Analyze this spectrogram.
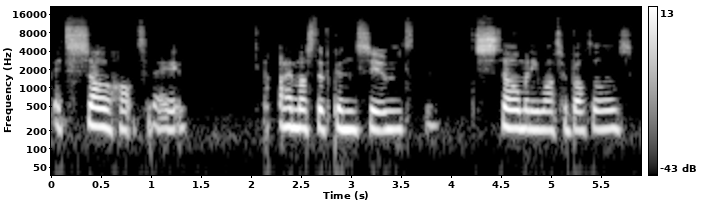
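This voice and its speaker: Speaking slowly and flatly in a medium-pitched, darkish voice, a young Dutch woman talks casually to her stream chat as she plays. Her accent blends Dutch with British and Scottish traces, and she often says um, restarts sentences, and reads chat aloud.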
